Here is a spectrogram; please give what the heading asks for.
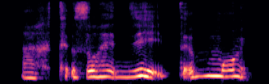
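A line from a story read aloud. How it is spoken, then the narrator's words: Tearful answer. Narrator (Russian): Сквозь слезы отвечала Катерина Львовна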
